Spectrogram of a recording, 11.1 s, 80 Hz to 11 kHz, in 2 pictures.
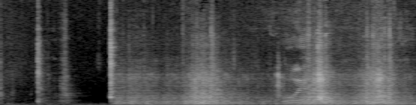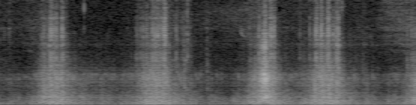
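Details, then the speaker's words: Allis Chalmers D17 tractor in snowy weather: the starter turns the engine over so slowly that individual gears can be heard, with one laboured swell about every second and a half; owner considers jumper cables to speed up cranking. "wow thing is turning so slow you can hear the individual gears as it's turning"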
